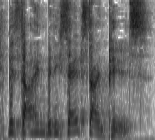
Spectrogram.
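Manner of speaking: high-pitched, miserable wail; moaning complaint. A narrator's reading. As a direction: lament it with a groan. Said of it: "stöhnte Glev". (stöhnend klagend)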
